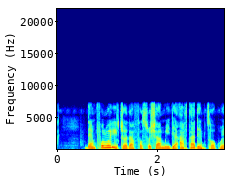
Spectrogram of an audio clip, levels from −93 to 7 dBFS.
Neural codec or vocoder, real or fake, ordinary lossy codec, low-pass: none; real; none; 7.2 kHz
